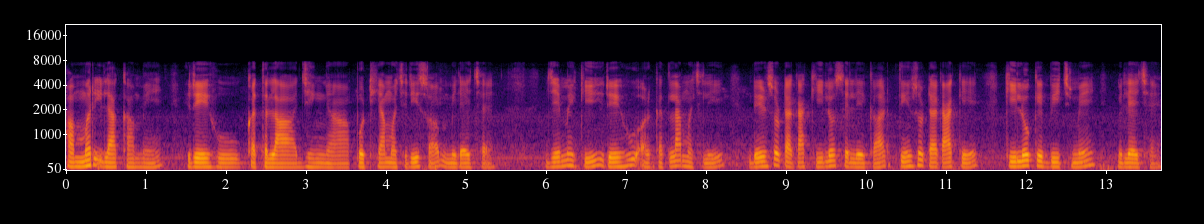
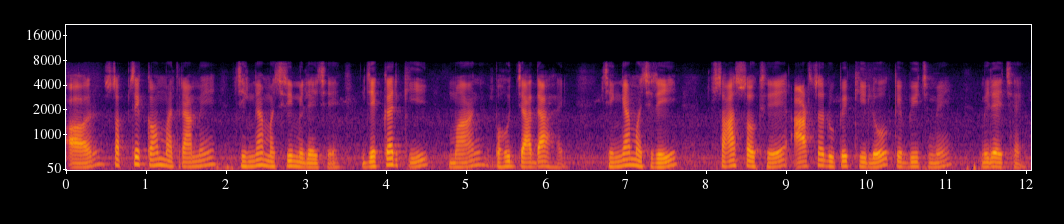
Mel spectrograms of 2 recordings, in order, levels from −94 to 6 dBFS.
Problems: none marked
